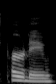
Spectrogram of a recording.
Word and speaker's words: Purdue: You say it like it's Burgoo, but it's Purdue? Yes, I am. It's Purdue.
